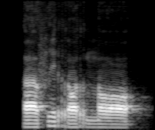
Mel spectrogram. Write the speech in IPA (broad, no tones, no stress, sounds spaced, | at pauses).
ɐ f i r ɔ r n ɔ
